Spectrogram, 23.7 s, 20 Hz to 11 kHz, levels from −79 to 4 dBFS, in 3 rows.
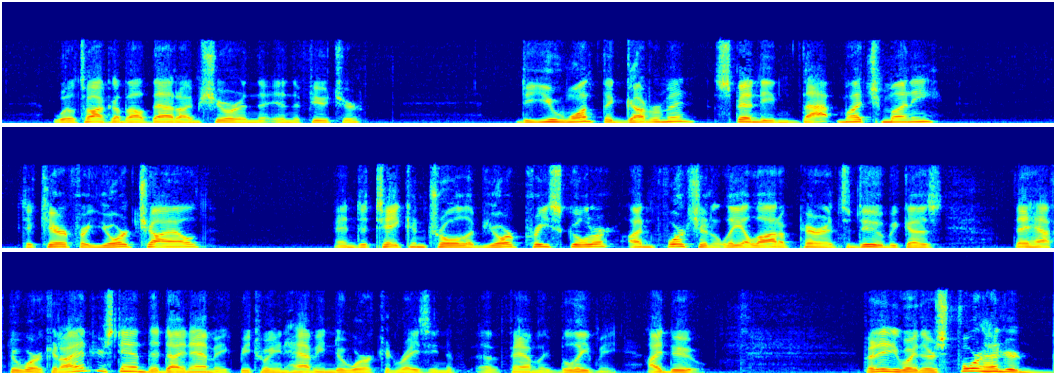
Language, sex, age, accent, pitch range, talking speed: English, male, 60-79, American, 125-160 Hz, 160 wpm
